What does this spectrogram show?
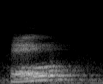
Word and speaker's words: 횡단로: 자, 그 다음 횡단로 같은 경우도 횡단노 이렇게 발음이 되고, 자, 이원론 같은 경우도 이원논 이렇게 발음이 되죠.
